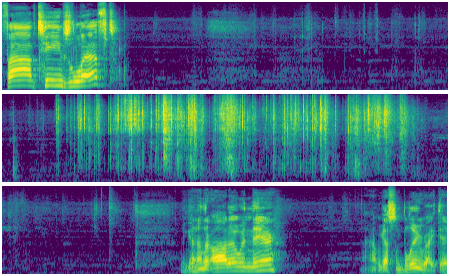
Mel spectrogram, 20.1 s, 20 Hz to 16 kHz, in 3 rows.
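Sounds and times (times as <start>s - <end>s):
foil wrapper tearing and crinkling: 7.5s - 12.9s.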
